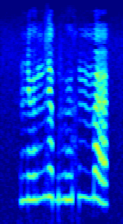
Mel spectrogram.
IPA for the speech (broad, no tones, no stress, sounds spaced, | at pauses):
n ʏː ŋ z ɛ b v ʉ x mː æ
